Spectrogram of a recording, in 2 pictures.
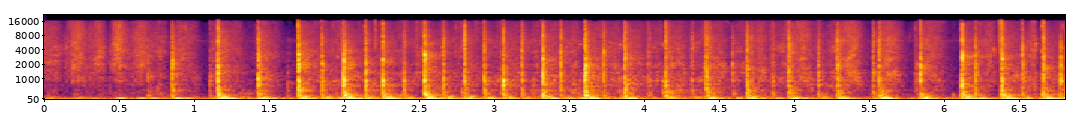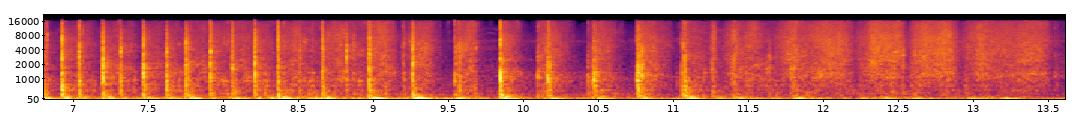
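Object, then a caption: Leather boot upper. Fingertips pat the upper of a tan polished leather wingtip boot, worn on the foot and resting on a shoe-shine stand, in quick rhythmic tapping. Each tap is a soft, short, dull thump, mostly low with little brightness, repeating at an uneven pace of several taps per second with brief pauses.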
